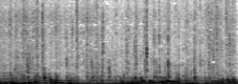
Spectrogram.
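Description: A Madras pigeon coos in soft, low, throaty murmurs, repeating at close range over a steady background hiss, with no talking.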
